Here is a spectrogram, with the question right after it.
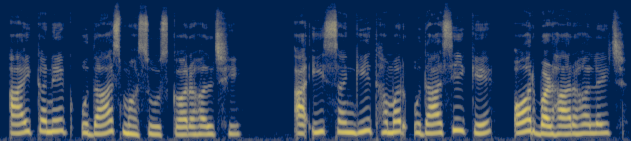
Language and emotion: Maithili, sad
